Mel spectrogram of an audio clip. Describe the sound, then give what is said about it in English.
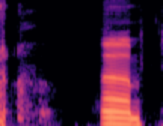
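A single voiced, throaty cough lasting about half a second. It follows a brief bit of speech and a short silence. “Was that a sneeze or a cough? It was a cough, but it was also because I knew it was my turn to talk.”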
